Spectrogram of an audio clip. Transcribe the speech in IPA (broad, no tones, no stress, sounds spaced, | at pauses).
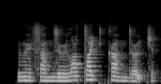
ð ẽ s a n z ø l ø tˤ i c k a n d œ c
